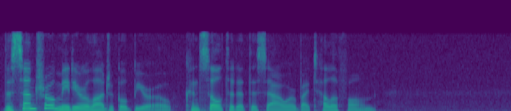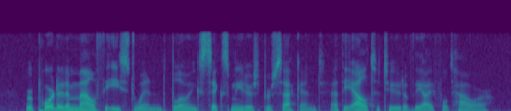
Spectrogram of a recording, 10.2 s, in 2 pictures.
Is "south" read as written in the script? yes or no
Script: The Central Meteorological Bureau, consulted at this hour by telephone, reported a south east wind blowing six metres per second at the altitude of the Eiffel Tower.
no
